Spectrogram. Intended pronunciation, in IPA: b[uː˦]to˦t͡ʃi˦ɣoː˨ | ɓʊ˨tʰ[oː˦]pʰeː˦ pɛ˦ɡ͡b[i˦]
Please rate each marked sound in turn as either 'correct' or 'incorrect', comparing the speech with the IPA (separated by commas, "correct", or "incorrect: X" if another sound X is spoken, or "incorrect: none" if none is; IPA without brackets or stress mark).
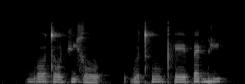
incorrect: oː˦, incorrect: uː˦, correct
